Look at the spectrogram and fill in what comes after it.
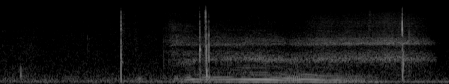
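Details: Person asleep: a single loud, rumbling breath with a buzzing, wavering tone; snoring.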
